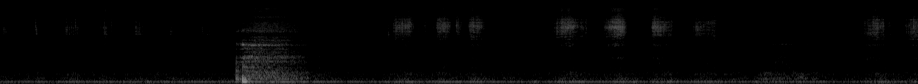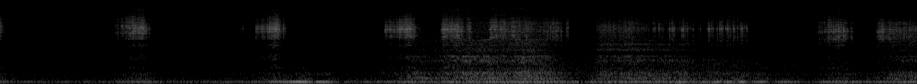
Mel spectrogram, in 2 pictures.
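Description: Ralf Aust 5/8 round-point straight razor scraping through lathered beard stubble in short, faint strokes, with one louder knock about two seconds in.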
